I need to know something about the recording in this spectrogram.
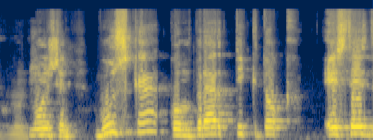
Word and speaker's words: Mnuchin: Y aquí está este hombre, exsecretario del Tesoro de Estados Unidos, Steve Mnuchin, ¿o cómo se pronuncia el apellido de este hombre? Sí, Mnuchin. Mnuchin.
